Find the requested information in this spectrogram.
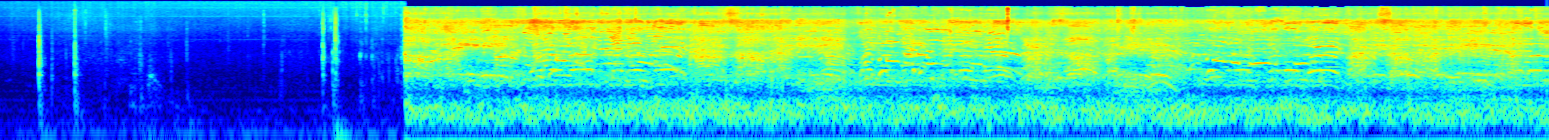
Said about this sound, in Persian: سیدنی، ملبورن و برزبین از شهرهای عمده استرالیا بودند که ایرانیان با حضور انبوه در آنها نام مهسا امینی را فریاد زدند.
